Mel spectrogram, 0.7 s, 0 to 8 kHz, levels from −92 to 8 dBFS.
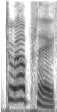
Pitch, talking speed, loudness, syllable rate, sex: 245 Hz, 250 wpm, -14 LUFS, 6.8 syllables/s, female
